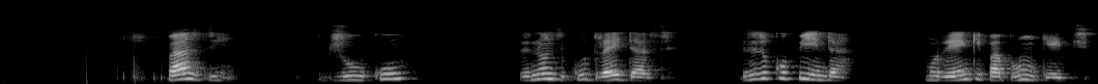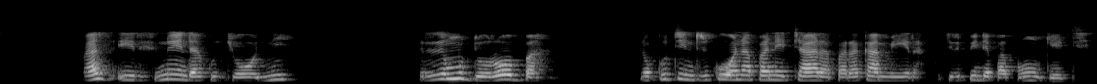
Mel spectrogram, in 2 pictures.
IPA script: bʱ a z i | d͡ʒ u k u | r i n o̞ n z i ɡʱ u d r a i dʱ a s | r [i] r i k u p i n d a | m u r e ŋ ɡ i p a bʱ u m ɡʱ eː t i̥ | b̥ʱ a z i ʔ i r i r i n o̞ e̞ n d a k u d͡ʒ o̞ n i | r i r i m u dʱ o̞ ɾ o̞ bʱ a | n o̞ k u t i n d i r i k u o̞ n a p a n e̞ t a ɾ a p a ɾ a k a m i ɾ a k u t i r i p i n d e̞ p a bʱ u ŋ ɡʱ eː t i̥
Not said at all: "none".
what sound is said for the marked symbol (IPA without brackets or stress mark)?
i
